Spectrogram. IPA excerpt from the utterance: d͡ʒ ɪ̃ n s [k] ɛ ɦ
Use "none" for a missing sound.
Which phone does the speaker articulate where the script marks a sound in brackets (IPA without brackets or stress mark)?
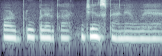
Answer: p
